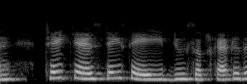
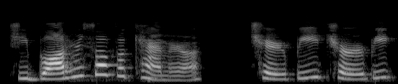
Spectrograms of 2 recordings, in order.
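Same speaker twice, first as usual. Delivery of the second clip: plain reading voice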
